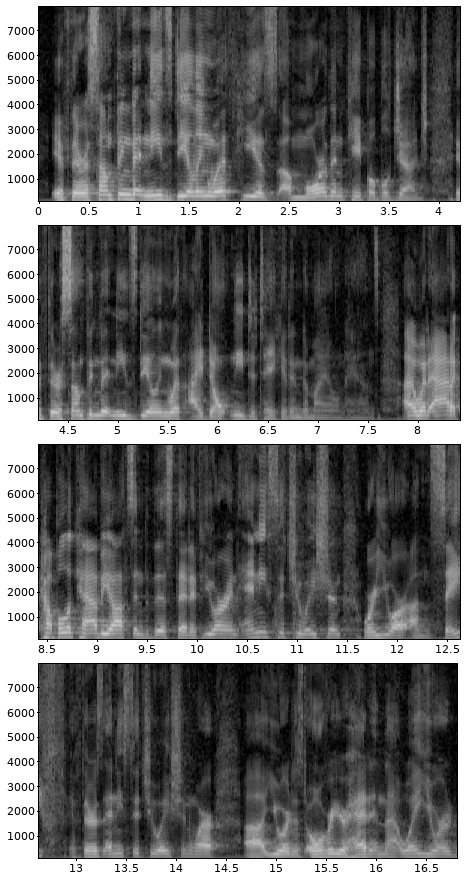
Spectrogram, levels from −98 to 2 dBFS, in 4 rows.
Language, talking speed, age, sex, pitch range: English, 245 wpm, 20-39, male, 125-160 Hz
